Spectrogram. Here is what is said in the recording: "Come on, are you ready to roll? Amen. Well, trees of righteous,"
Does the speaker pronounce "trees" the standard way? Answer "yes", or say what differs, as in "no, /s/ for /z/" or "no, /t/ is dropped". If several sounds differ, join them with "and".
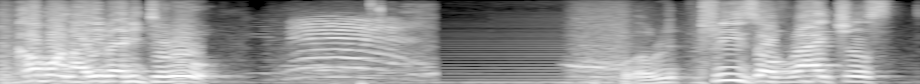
yes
